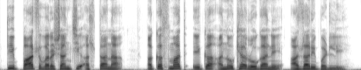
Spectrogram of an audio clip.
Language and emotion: Marathi, neutral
